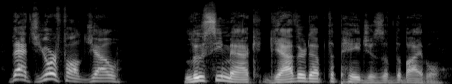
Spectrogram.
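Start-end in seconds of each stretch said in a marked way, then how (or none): 0.1-1.2 shouted back. Acted. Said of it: "Alvin shouted back".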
